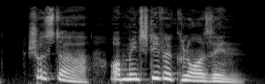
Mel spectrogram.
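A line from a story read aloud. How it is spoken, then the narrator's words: Calling louder. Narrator (German): Störtebecker rief schon lauter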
